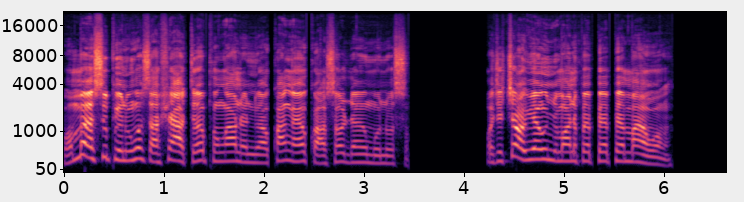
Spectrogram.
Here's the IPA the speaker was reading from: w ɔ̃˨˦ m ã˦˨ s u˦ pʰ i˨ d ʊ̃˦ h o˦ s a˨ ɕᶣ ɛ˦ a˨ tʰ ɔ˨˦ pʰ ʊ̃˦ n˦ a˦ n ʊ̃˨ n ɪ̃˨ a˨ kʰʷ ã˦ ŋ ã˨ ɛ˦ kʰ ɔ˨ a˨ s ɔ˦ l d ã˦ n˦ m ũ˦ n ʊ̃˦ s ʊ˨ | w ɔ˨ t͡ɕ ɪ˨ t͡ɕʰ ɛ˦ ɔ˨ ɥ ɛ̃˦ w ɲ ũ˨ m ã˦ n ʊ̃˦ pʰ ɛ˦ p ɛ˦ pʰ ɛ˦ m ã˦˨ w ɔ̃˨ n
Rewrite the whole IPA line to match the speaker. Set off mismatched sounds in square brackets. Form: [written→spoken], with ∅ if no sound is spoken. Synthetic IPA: w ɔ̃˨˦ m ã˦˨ s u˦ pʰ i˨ [d→n] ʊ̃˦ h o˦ s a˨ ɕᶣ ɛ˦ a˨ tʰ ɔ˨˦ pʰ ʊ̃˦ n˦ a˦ n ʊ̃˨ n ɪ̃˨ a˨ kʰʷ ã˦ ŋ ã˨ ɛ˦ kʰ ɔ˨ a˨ s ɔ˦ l d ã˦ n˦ m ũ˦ n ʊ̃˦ s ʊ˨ | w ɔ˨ t͡ɕ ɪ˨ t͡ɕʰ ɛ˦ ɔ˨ ɥ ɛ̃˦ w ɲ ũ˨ m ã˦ n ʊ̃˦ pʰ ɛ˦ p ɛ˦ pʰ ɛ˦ m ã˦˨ w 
